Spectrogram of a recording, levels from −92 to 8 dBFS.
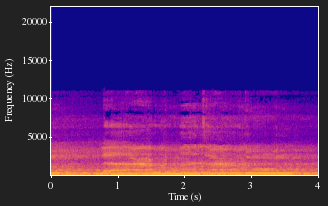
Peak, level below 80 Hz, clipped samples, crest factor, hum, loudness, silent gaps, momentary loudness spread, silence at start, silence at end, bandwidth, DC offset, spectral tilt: -2 dBFS; -48 dBFS; under 0.1%; 10 dB; none; -13 LUFS; none; 4 LU; 0 s; 0 s; 10 kHz; under 0.1%; -7 dB/octave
